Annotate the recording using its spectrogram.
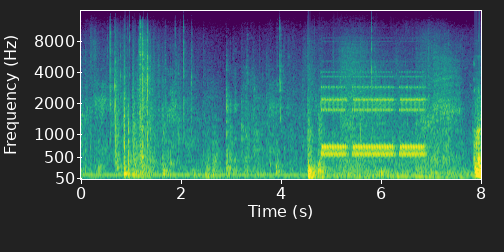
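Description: An office desk telephone ringing: a steady ring in three quick back-to-back bursts, starting a little past halfway through just after a soft thump and stopping shortly before the end. A low hum sits under the quiet first half.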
